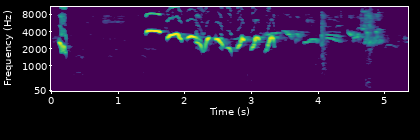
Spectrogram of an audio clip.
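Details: Oriental magpie-robin song for luring wild birds and rousing caged ones: a sharp note, then a fast, varied sequence of loud, looping whistled notes that fade into softer chatter and a rasp.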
